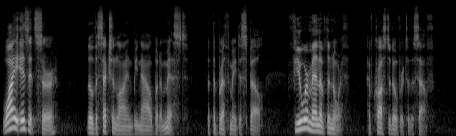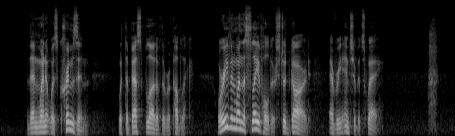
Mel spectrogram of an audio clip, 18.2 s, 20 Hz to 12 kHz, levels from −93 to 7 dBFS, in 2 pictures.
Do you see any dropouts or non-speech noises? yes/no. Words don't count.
yes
